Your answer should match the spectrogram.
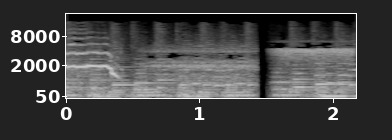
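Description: A cartoon character's high, held scream that breaks off with a falling glide in the first half second, over cartoon background music. The sound drops out briefly about one and a half seconds in, and a hiss follows near the end.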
